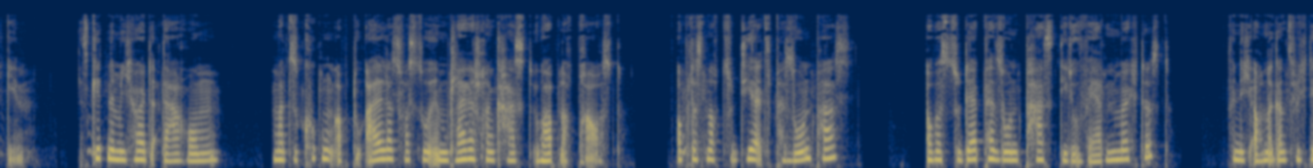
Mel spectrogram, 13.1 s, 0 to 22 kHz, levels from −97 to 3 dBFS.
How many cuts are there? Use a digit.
0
